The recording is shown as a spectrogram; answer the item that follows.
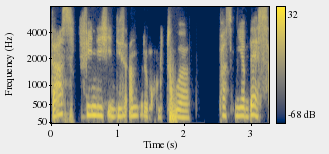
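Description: Using ordinary pitch variation and a moderate pace, a woman speaks with an Italian accent, the sound dry and close with no echo. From Italy, Rome. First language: Italian (speaking German). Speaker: academic, podcast guest. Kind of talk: casual interview.

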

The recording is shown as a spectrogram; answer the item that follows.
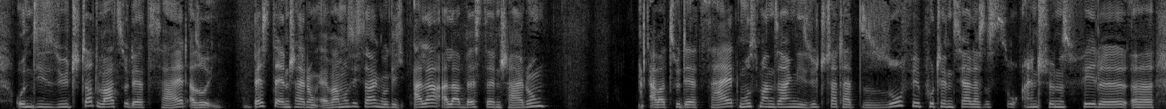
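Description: A woman speaks in an ordinary speaking voice at medium pitch and a moderate pace, with fairly even intonation and a dry, close sound with no echo. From Cologne, Germany. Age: 40s. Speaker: actress and shop owner. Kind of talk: casual chat. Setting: studio.

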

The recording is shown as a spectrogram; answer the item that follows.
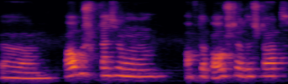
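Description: A woman talks with a somewhat breathy voice. Her intonation is lively and her pace fairly slow. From Thuringia, Gera (eastern Germany). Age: 30s. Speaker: construction project manager. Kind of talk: interview. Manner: hesitant, many filler sounds.

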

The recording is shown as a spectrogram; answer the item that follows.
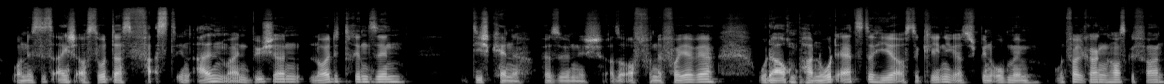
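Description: With a strong Frankfurt accent, a man talks at a fairly quick pace with ordinary pitch variation, the sound dry and close with no echo and the recording very clean over a silent background. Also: fairly low pitch for a man. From Frankfurt am Main, Hesse. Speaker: professional firefighter and crime novelist. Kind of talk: casual interview.

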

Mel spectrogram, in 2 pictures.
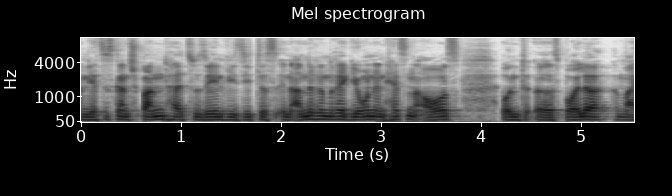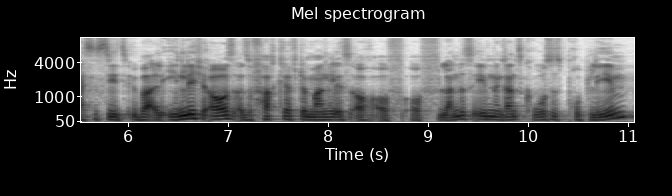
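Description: A man in a normal speaking voice talks at a medium pitch and a moderate pace. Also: fairly even intonation. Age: 40s. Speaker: newspaper reporter. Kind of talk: casual interview.

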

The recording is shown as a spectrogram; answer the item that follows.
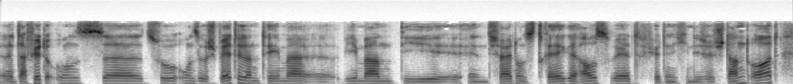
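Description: A man at a medium pitch speaks at a fairly slow pace in monotone, flat intonation, with hardly any pauses. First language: Chinese (speaking German). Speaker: podcast host and business consultant. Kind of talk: interview. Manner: hesitant, frequent filler sounds.

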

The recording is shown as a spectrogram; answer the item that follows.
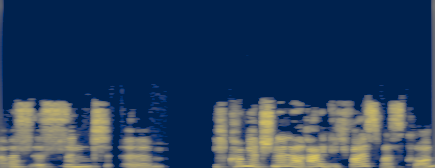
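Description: Ordinary pitch variation runs through speech delivered at a fairly slow tempo. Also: woman, dry, close sound with no echo. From East Germany. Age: 40s. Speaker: mentor. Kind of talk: personal testimony. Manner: halting.

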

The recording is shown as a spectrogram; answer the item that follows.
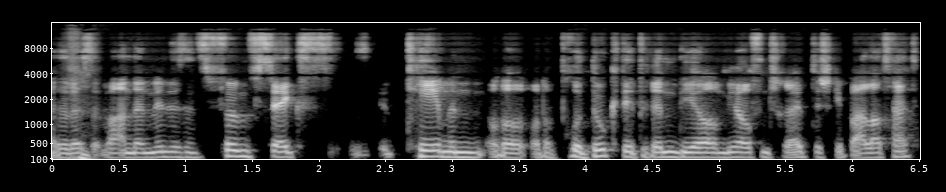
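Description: At a moderate pace, a man speaks with fairly even intonation and medium pitch. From Lake Constance region, southern Germany. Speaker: company executive. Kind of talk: podcast interview. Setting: video call. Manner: hesitant, many fillers.

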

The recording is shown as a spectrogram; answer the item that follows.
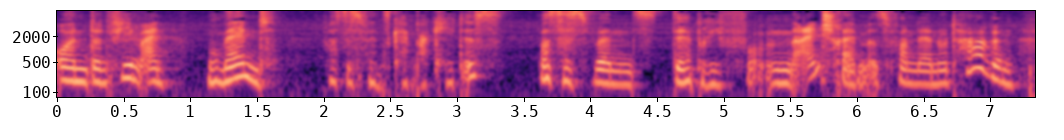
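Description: Fairly slow speech from a woman, fairly low-pitched, with normal pitch movement. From East Germany. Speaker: podcast co-host, home renovator. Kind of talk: casual chat. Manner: animated.

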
